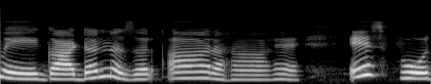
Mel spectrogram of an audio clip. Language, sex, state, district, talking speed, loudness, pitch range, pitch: Hindi, female, Madhya Pradesh, Umaria, 110 wpm, -15 LUFS, 235-290 Hz, 265 Hz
